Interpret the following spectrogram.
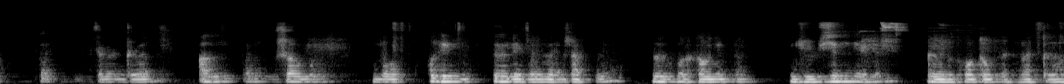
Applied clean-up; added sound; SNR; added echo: neural mask model DeepFilterNet 3.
